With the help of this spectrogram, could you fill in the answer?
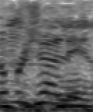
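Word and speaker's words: Domžale: Alors voilà, alors ça, c'est l'hymne de l'équipe slovène de Domzalé, ou Domzal. Je sais pas comment on prononce d'ailleurs, peut-être que tu nous verras. – Domzalé, normalement.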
